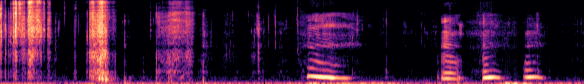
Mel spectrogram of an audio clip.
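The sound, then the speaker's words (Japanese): Crunchy chewing of food, quiet and close: several crisp bursts of crunching at the start, followed by softer mouth sounds and a few short hummed vocal tones. “どんどん食べてくよ。”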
